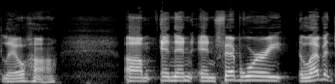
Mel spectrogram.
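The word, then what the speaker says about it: 刘鹤: that you say what I would say is Liu He, but it's Liu He is the correct pronunciation. I did try to look that up ahead of time. I hope I'm saying it exactly right, Liu He.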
